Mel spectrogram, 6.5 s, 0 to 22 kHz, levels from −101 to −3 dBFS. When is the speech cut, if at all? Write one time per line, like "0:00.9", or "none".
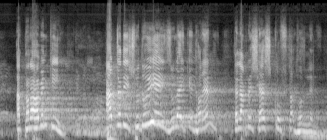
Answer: none

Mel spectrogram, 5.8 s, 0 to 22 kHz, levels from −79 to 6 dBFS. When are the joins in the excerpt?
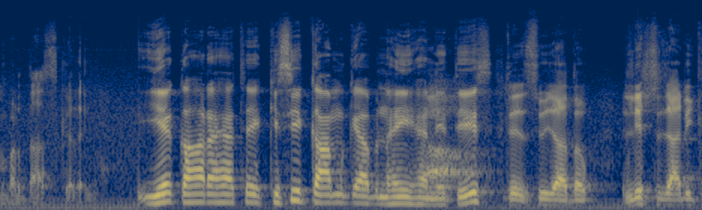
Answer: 0:01.2
0:04.1

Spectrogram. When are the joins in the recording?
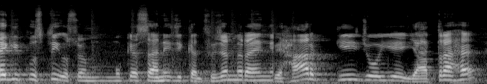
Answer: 0:02.7

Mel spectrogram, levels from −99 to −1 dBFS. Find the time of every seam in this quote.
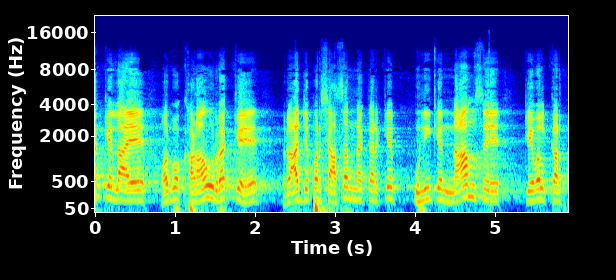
none

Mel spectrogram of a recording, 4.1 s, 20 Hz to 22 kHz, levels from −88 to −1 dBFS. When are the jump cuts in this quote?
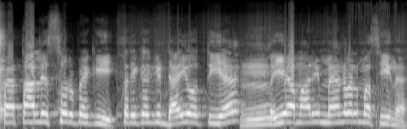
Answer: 0:01.2

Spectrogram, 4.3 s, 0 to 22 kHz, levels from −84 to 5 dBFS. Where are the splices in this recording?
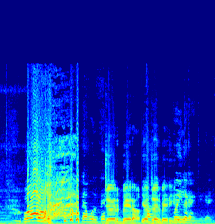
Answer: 0:01.6
0:02.8

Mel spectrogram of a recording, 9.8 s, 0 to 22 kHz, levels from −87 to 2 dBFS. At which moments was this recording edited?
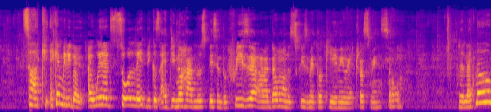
none

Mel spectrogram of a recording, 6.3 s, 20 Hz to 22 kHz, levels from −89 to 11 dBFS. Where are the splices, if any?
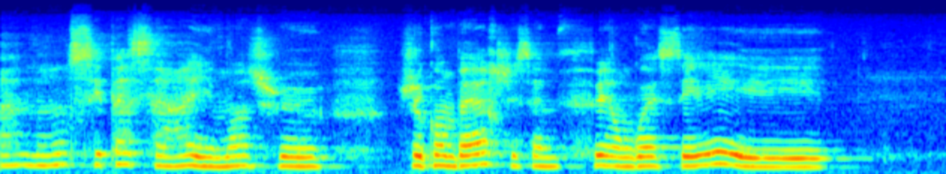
none

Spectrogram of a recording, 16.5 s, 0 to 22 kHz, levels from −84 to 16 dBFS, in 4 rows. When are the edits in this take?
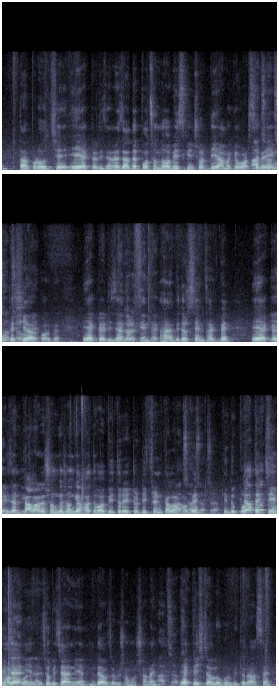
none

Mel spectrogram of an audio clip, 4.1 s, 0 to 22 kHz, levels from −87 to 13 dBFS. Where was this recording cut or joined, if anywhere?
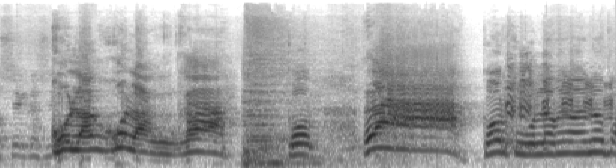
none

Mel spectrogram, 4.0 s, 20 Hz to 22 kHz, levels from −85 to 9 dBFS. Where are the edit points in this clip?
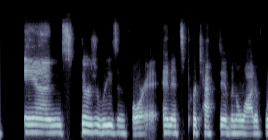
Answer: none

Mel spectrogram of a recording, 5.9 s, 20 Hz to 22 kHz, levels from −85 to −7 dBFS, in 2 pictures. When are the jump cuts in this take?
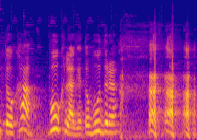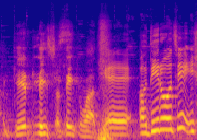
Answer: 0:04.4

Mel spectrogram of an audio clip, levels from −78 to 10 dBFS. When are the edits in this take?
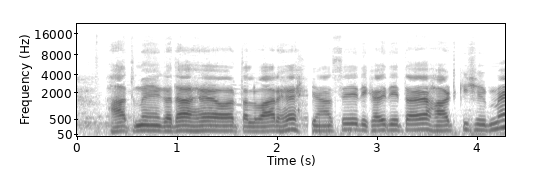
0:02.4

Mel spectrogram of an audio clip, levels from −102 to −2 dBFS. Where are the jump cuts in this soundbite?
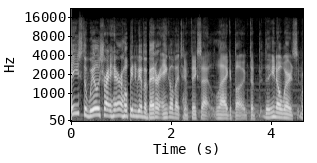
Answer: none

